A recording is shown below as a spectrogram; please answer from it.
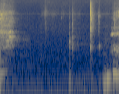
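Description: Three short clicks, spaced about half a second apart with the last the loudest, from a clear plastic Shopkins blister pack being handled.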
